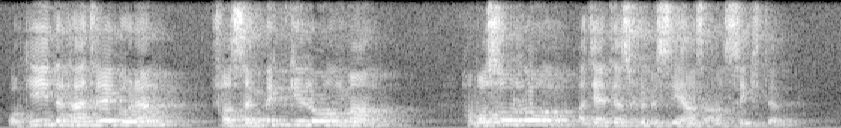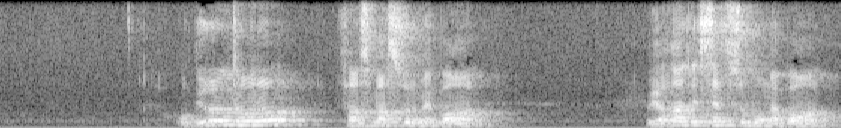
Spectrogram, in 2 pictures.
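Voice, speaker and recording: This is a preacher retelling a hadith in a sermon, translating as he speaks and fixing his own slips. His high, warm voice is animated and broken by frequent pauses, and the low-quality recording is reverberant.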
